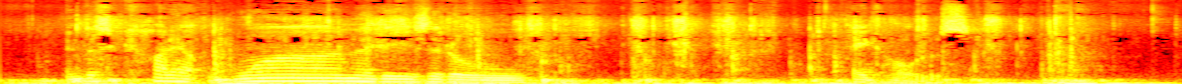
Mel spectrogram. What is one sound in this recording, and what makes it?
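Scissors snip through a cardboard egg carton.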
